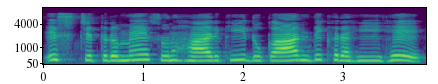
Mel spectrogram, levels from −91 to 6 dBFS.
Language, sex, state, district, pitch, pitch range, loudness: Hindi, female, Madhya Pradesh, Bhopal, 260 Hz, 245-275 Hz, -16 LUFS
